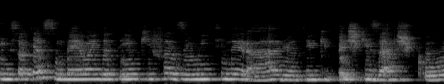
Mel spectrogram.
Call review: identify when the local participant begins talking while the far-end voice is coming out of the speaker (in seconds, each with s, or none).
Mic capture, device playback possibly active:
none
